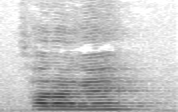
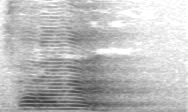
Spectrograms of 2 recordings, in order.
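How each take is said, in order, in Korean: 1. 보통 세기로 말합니다. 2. 크고 강한 힘으로 말합니다. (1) "삼 단계" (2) "사 단계"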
